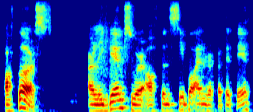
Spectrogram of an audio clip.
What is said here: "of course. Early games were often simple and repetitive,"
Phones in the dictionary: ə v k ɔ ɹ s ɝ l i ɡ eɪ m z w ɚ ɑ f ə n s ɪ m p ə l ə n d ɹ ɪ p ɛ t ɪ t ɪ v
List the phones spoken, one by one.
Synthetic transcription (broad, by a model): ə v k ɔ ɹ s ɝ l i ɡ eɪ m s w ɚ ɑ f ə n s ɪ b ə l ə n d ɹ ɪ p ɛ t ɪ t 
